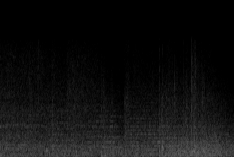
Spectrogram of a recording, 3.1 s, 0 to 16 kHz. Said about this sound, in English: A spectacular fireworks display in April is rumoured to have been orchestrated by Kim Jong-il's favoured successor, his youngest son, 26-year-old Kim Jong-un.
